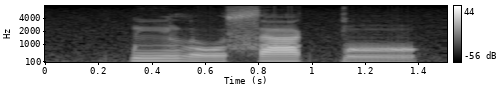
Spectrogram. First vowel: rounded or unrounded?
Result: unrounded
